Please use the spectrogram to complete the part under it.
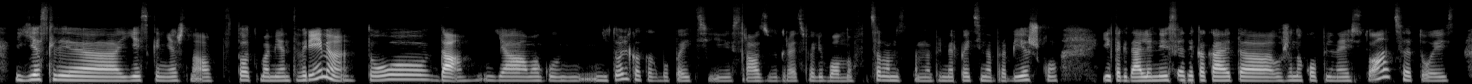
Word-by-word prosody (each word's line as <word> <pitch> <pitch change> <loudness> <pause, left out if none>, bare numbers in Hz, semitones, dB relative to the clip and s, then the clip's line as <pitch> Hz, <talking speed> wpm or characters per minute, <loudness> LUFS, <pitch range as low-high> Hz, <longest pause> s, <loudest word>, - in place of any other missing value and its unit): Если, 215 +1 +3
а, 180 -2 +6
есть, 185 +2 -1
конечно, 175 -2 -4
в - - -25
тот 195 -1 -1
момент 180 0 -3
время, 215 - +4
то 225 +3 +3
да, 175 -2 +7 0.2
я 180 -2 0
могу, 180 0 -5
н 180 +7 -10
не 180 - -7
только, 220 +2 -2
как 180 -3 -11
бы, 175 +1 -12
пойти 170 -1 -9
и - - -13
сразу 165 0 -5
играть 85 - -9
в - - -15
волейбол, 170 -2 -4
но - - -10
в 170 - -19
целом, 185 -2 -2
з 180 - -12
там, - - -10
например, 175 +1 -8
пойти 180 0 -6
на 175 - -5
пробежку 185 +2 -2 0.4
и 195 - +1
так 185 -1 -2
далее. 175 +1 +4
Но 185 - 0
если 195 +1 +1
это 200 0 -2
какая-то 180 -2 +3
уже 180 +1 -6
накопленная 180 -1 -5
ситуация, 340 - -1
то 175 - -8
есть, 175 +1 -8
180 Hz, 180 wpm, -23 LUFS, 175-195 Hz, 0.4 s, да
